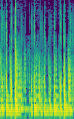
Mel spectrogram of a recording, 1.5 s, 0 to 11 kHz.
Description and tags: cln muted C guitar
Clean unprocessed recording of muted strumming on power chord C. On a les paul set to bridge pickup in drop D tuneing.
Recorded with Edirol DA2496 with Hi-z input.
